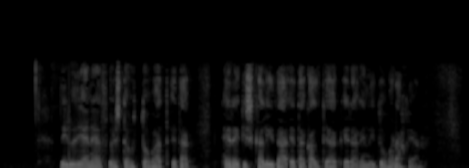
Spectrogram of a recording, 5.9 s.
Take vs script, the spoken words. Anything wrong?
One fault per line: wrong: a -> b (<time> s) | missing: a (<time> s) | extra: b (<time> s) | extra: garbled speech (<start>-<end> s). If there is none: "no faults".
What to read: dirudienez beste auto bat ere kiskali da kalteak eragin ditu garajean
extra: eta (3.7 s)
